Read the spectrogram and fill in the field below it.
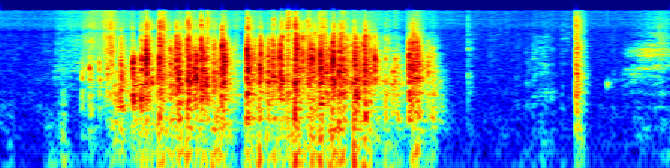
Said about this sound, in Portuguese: Vai chover. Eles ouviram um trovão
